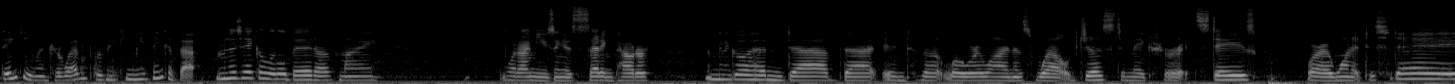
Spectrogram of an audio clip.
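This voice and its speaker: At a moderate pace, a woman with a medium pitch and a dark, mellow tone speaks with ordinary pitch variation in audible room echo. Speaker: cosplayer. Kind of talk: tutorial. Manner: slurred.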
